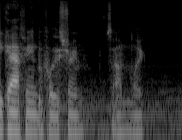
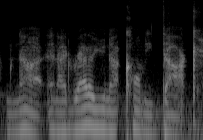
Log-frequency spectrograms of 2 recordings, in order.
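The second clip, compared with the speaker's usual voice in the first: whispered; 3 semitones lower, 5 dB quieter than usual. Acted. Doctor answers the patient.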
